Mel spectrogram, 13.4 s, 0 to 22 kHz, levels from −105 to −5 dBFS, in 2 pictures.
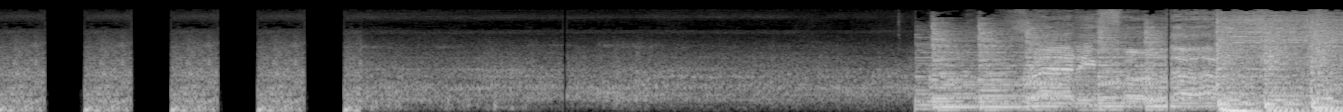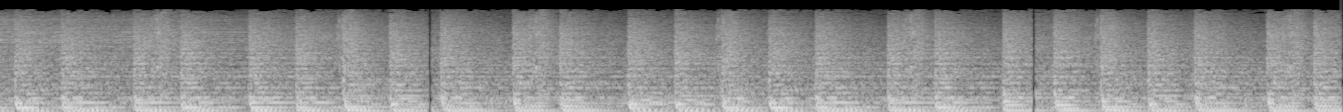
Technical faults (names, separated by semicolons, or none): stutter with silent gaps; gap between chunks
